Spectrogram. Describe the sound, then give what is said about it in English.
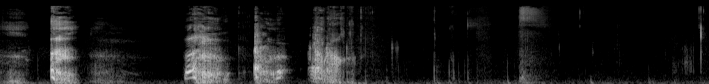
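An exhausted person has a coughing fit: several harsh, throaty bursts of coughing with short gaps between them, loud at first and then fainter, ending in a few small throat sounds. No talking is heard. “I apologize for the coughing attack, but this is what you get after you're so exhausted”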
